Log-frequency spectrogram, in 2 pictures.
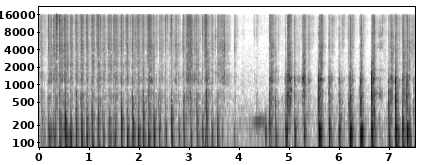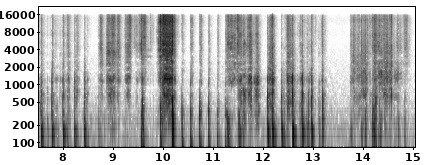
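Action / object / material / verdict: scrape / expanded polystyrene block / polystyrene foam / none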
